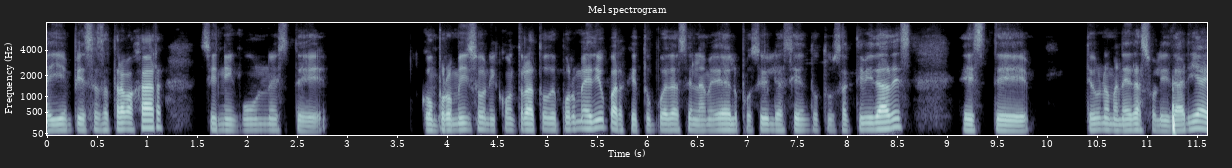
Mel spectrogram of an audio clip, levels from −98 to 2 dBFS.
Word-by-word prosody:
allí 110 +2 +2
empiezas 115 +1 -4
a 120 - -4
trabajar 150 +6 +5 0.4
sin 120 -2 -5
ningún, 115 +1 -5
este, 100 -4 -5 0.9
compromiso 120 +2 0
ni 115 - -5
contrato 120 0 0
de 120 - -1
por 130 +2 -3
medio 140 +3 +1
para 125 -6 +2
que 110 - -5
tú 115 0 -10
puedas 115 0 -1
en 115 - -3
la 105 0 -3
medida 110 +2 0
de 115 - +3
lo 115 - -5
posible 115 +2 -3
haciendo 110 0 -5
tus 110 0 -11
actividades, 130 - +3 0.5
este, 105 -2 0 0.6
de 115 - -2
una 120 0 -1
manera 110 +1 +1
solidaria 110 +6 +4
115 Hz, 160 wpm, -25 LUFS, 110-120 Hz, 0.9 s, trabajar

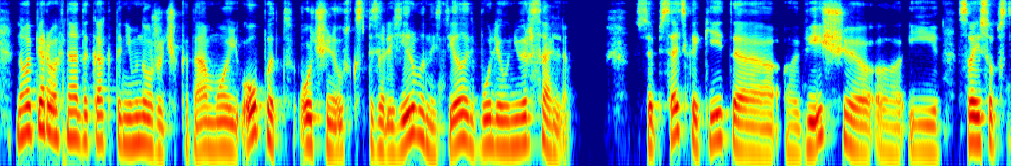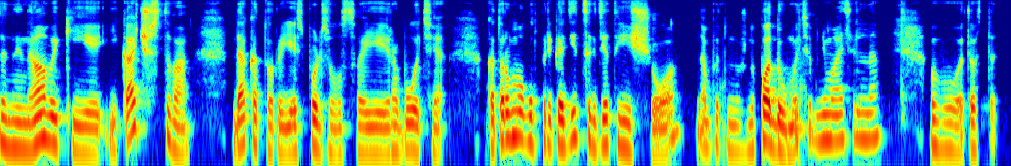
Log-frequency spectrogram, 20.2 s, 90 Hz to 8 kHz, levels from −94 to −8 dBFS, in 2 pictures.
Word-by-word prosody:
Ну, 200 - +1
во-первых, 230 -2 +4
надо 195 -2 +1
как-то 180 -1 -1
немножечко, 165 -5 -1
да, 140 +3 -1
мой 150 -1 -1
опыт, 225 -6 +3
очень 165 -3 +2
узкоспециализированный, 150 +5 +1
сделать 165 +5 +2
более 160 0 +2
универсальным, 155 -4 0
то - - -33 0.6
есть - - -9
описать 205 +8 +2
какие-то, 150 -7 0
а, 130 - -9
вещи, 150 - +2
э, 135 -4 -2
и 135 -1 -6
свои 175 0 +6
собственные 170 -3 0
навыки 170 +1 +2
и 130 -2 -3
качества, - - 0 0.4
да, - - +3
которые 130 -1 -3
я 135 - +1
использовала 135 -1 -1
в 125 - -10
своей 130 -1 -3
работе, 135 +1 -3 0.4
которые 185 +1 +3
могут 180 -3 0
пригодиться 170 +4 +1
где-то 165 +1 -1
ещё. 150 +7 -2 0.2
Об 145 - -6
этом 140 - -7
нужно 135 +2 -9
подумать 150 - +4
внимательно. 190 +1 -3 0.5
Вот, 145 -3 -4
в - - +3
оста 145 - -9
155 Hz, 135 wpm, -23 LUFS, 140-180 Hz, 0.6 s, свои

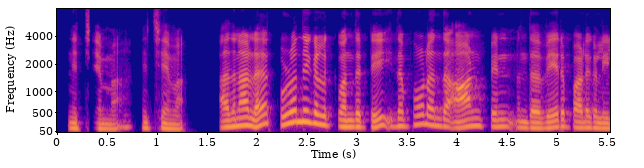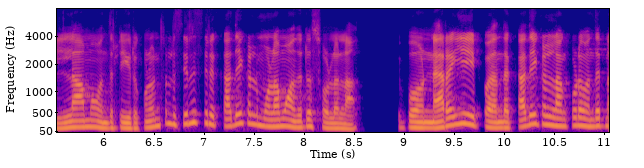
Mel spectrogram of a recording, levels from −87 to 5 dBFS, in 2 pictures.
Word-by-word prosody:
நிச்சயமா, 115 -2 -4 0.3
நிச்சயமா. 120 -4 -2 0.4
அதனால, 175 +2 +4 0.3
குழந்தைகளுக்கு 240 -5 +4
வந்துட்டு, 155 -1 +1
இத 175 +2 -1
போல 210 -1 0
இந்த 170 - 0 0.2
ஆண், 175 +2 +2
பெண் 165 0 -1
இந்த 135 -1 0
வேறுபாடுகள் 135 -3 0
இல்லாம 150 +4 +1
வந்துட்டு 130 +1 -3
இருக்கணும்ன்னு 145 - -4
சொல்லி, 225 -3 -4
சிறு 235 +3 -1
சிறு 225 -4 -2
கதைகள் 230 +4 -2
மூலமா 170 +1 +1
வந்துட்டு 155 +3 -1
சொல்லலாம். 120 -3 -2 0.4
இப்போ 140 +1 -2 0.2
நெறைய 180 +10 +3
இப்போ 160 - -5
அந்த 135 0 +1
கதைகள் 215 +5 +1
எல்லாம் 180 -2 +1
கூட 190 0 -1
வந்துட்டு 175 +1 -2
160 Hz, 165 wpm, -22 LUFS, 135-195 Hz, 0.4 s, அதனால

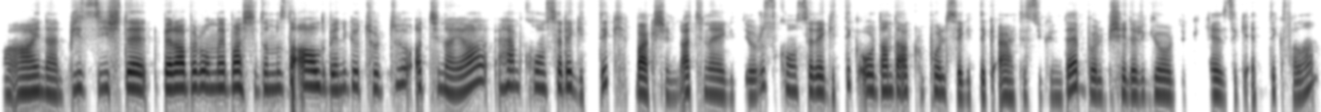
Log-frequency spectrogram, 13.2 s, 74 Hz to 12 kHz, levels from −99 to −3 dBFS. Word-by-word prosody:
A 170 - -11
aynen. 180 -2 0
Biz, 215 -1 -6
işte, 220 -1 +3 0.2
beraber 230 +1 +8
olmaya 230 -1 +2
başladığımızda 220 -1 +3
aldı 240 -2 +6
beni, 210 +2 -2
götürdü 235 +2 -5
Atina'ya. 225 - 0
Hem 245 +2 0
konsere 235 -1 -1
gittik. 230 - -8
Bak, 175 -4 +7
şimdi 160 0 -5
Atina'ya 175 -3 -1
gidiyoruz, 160 - -9
konsere 195 -2 -2
gittik. 180 +9 -12
Oradan 200 0 +1
da 195 - +3
Akropolis'e 185 -4 -3
gittik 150 0 -9
ertesi 155 -2 -5
gün 150 -1 -17
de. 215 +5 +4
Böyle, 165 -2 -4
bir - - -7
şeyleri 165 -2 -3
gördük, 160 -1 -4 0.2
gezdik 160 -4 -6
ettik, 180 0 -13
falan. 180 - -7
195 Hz, 155 wpm, -24 LUFS, 170-230 Hz, 0.2 s, beraber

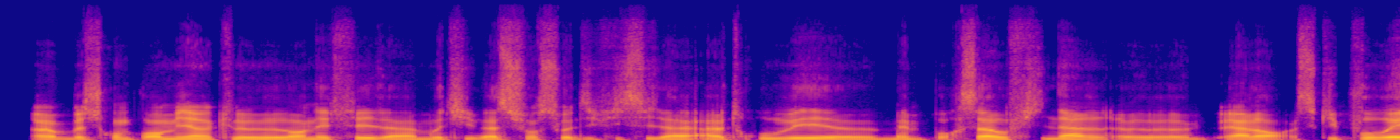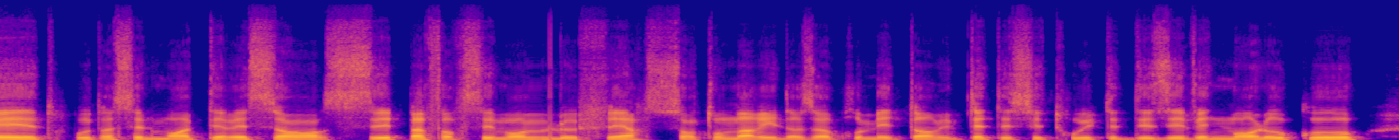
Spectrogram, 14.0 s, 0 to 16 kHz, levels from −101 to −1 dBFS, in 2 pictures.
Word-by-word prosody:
Ah 95 +2 +3
ben, 95 -1 -2
je 85 - -6
comprends 100 -1 0
bien 110 +1 +4
que, 95 -3 +1
en 95 0 +2
effet, 100 +2 0
la 90 -3 +1
motivation 90 +1 -2
soit - - -3
difficile 90 +2 -7
à 95 0 +4
à 90 -1 +1
trouver, 100 +3 0
heu, 85 -4 +1
même 85 -1 -4
pour 80 - -10
ça, 130 0 +6
au 115 - +1
final, 125 +6 0
heu 90 -1 -4
et 90 - 0
alors 90 +1 +4
ce - - -10
qui - - -8
pourrait 130 0 +5
être 110 -3 -1
potentiellement 110 -1 -1
intéressant, 105 +9 +1
c'est 115 -3 -1
pas 120 0 +3
forcément 115 +1 -2
le 125 -6 -3
faire 115 +3 -1
sans 115 -1 -5
ton 115 - -5
mari, 105 +4 +2
dans 100 -3 -4
un 95 - +2
1er 100 +3 -5
temps, 135 +1 0
mais 115 - -7
peut-être 110 +5 -2
essayer 110 +1 -5
de - - -30
trouver, 115 +1 -5
peut-être, 100 -4 -9
des 95 +1 -2
évènements 105 0 +1
locaux, 125 +4 +2
105 Hz, 220 wpm, -23 LUFS, 95-115 Hz, -, ça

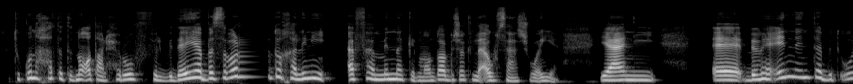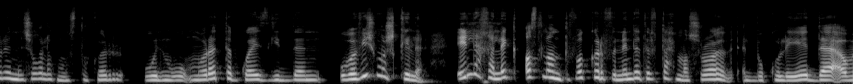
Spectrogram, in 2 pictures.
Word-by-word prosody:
تكون 280 +5 +1
حاطط 260 -4 -6
النقط 225 +1 -1
على 195 - -2
الحروف 230 +5 -1
في - - -12
البداية، 215 - +4
بس 275 -1 0
برضه 350 0 -2
خلّيني 275 0 +1 0.2
أفهم 235 +1 0
منّك 230 -2 +2
الموضوع 180 +4 -2
بشكل 205 0 -6
أوسع 180 -3 -2
شوية، 160 -1 -7 0.5
يعني 200 0 +4 0.5
آآ، 205 -1 +6
بما 220 +6 +2
إن 335 +6 +1
أنت 325 0 -1
بتقول 240 +3 -3
إن 235 -5 +2
شُغلك 240 -1 -5
مستقر 200 +3 -6 0.2
والم 195 0 +1
المُرتّب 240 +7 0
كويس 215 0 +1
جدًا 205 +1 -2 0.2
وما 235 +3 +5
فيش 405 - +1
مشكلة، 235 - 0 0.4
إيه - - +7
اللي 465 0 -2
خلّاك 300 +3 +1
أصلًا 315 -4 +3
تفكّر 295 +6 -2
في 225 - -6
إن 215 - +1
أنت 245 +4 +3
تفتح 265 -1 -5
مشروع 220 +2 0 0.2
البقوليات 190 +2 0
ده 205 +2 +4
أو 185 - +2
225 Hz, 160 wpm, -22 LUFS, 200-275 Hz, 0.5 s, إيه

